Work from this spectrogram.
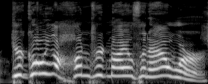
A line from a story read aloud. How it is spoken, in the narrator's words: She yelled at me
